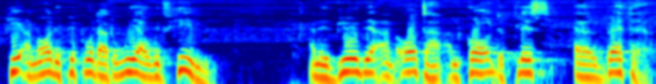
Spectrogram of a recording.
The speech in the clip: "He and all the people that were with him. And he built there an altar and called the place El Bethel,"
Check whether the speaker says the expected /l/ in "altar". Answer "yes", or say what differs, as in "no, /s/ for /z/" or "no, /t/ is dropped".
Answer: yes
